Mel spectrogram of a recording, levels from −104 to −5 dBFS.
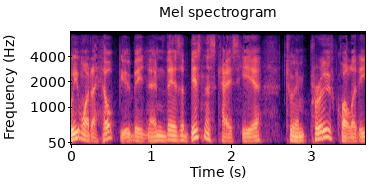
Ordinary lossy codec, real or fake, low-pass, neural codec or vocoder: AAC, 48 kbps; fake; 7.2 kHz; vocoder, 44.1 kHz, 128 mel bands every 256 samples, BigVGAN v2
